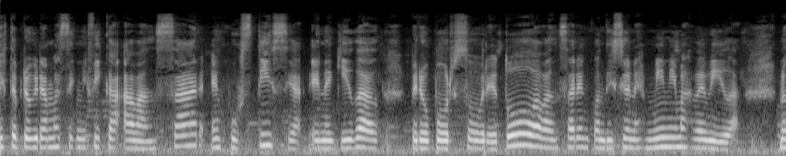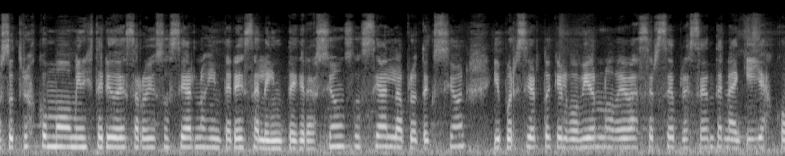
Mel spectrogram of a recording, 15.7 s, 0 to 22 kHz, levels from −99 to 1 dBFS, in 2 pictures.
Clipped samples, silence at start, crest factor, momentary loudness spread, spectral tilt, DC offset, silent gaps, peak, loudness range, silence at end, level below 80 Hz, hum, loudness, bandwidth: under 0.1%; 0 s; 14 dB; 8 LU; -5 dB/octave; under 0.1%; none; -4 dBFS; 3 LU; 0 s; -48 dBFS; none; -20 LUFS; 15 kHz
